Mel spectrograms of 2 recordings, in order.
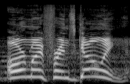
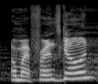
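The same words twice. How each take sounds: First: Loud, high, drawn-out question; hammed-up kid, asking slowly and loudly; exaggerated replay of a child's question; insistent child imitation. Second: Said in the usual way. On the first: Son's question, exasperatingly repeated.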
